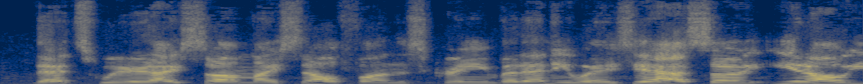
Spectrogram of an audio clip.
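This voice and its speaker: A man speaks with a Boston accent. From New England, Rhode Island. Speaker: relic hunter. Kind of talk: casual interview.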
